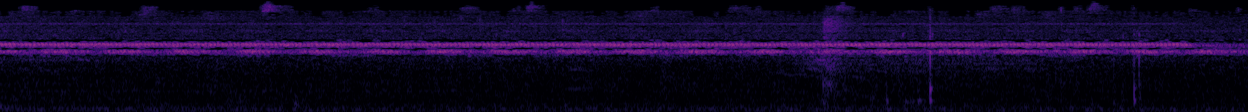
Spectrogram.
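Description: Faint, steady high-pitched chirring of crickets, unbroken through the pause, with a few tiny clicks in the second half.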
